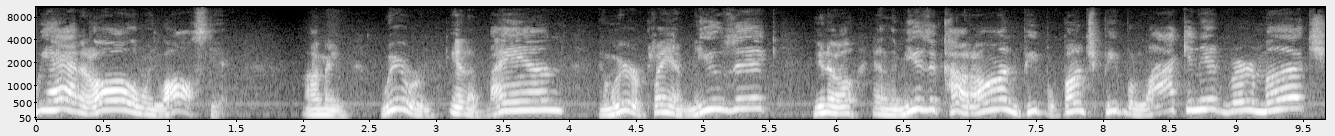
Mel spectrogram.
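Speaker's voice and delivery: put-on southern drawl. Retelling how a woman spoke to a man, imitating a southern drawl. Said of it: "a southern drawl or whatever".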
